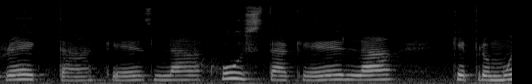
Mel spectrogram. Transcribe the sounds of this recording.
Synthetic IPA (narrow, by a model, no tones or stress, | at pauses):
rekt̪akeezlaxust̪akeesla | ke̞pɾo̞mw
